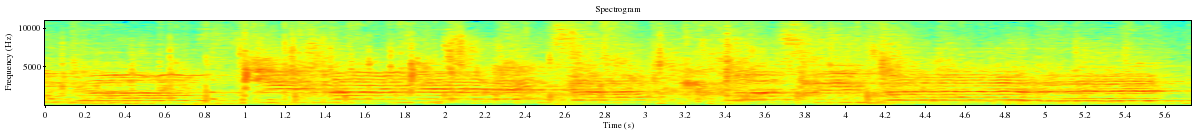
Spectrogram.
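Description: A group of young women sing together through microphones in a hall.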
